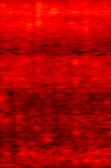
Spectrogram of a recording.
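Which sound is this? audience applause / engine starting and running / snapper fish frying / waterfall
waterfall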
